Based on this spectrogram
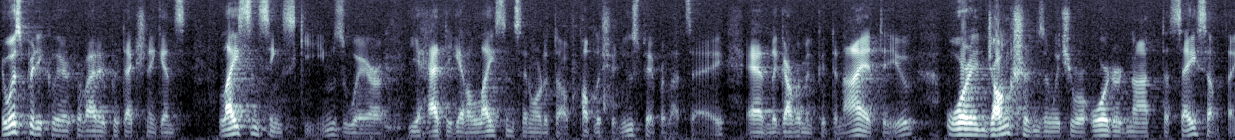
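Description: Very fast and fairly low in pitch, a man's speech shows big swings in loudness. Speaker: law professor. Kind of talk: panel discussion. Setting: live event with audience. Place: hall. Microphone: handheld.

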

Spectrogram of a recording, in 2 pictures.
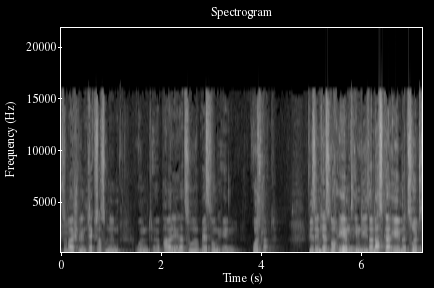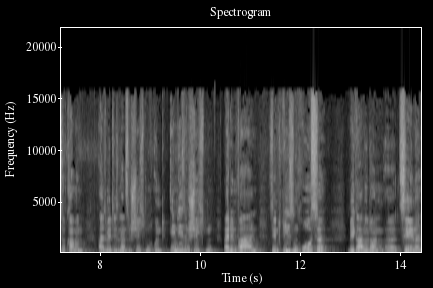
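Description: Against a quiet background, a man with a fairly high pitch and a dark, mellow tone talks at a moderate pace with very wide pitch swings. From Germany, Lower Rhine / Bergisches Land (Solingen). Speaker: author and civil engineer giving a talk. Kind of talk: public lecture with slides. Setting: lecture hall with audience. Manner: halting, many fillers. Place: hall.

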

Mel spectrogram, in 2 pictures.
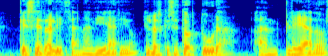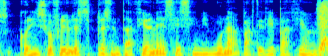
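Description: A man's medium-pitched voice at a moderate pace, with ordinary pitch variation, on a very clean recording with a silent background. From Spain, Madrid. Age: 30s. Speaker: podcast host and corporate trainer. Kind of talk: podcast monologue. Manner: animated.

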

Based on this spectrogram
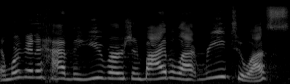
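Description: A woman with a high voice talks at a moderate pace. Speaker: preacher. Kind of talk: sermon. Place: church.

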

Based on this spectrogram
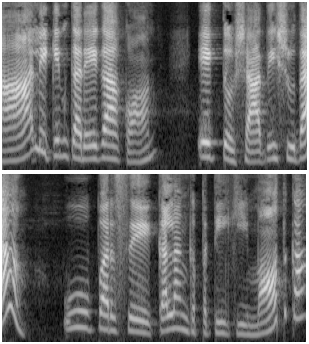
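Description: Using a cartoonish character voice, a woman speaks at a fairly high pitch with a bright, sharp tone. Her intonation is lively and her pace slow.

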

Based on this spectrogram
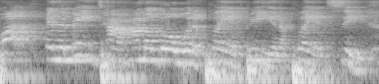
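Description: A woman at a moderate pace, with strong room echo and noticeable background noise. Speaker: preacher. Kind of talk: sermon. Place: church.

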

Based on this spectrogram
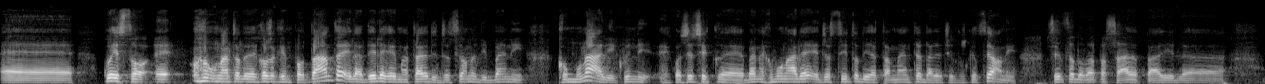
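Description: Using a normal speaking voice, a man talks at a moderate pace with a medium pitch. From Trieste, Italy. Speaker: district council member. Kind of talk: TV interview discussion. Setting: studio. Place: studio. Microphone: lapel.

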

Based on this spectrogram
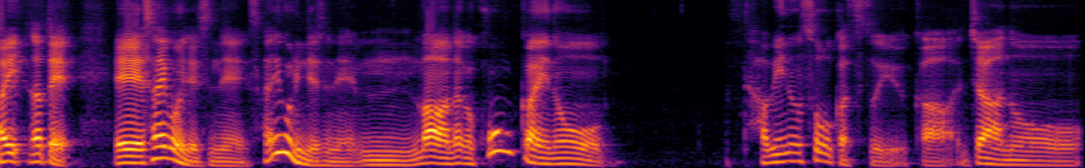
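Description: Against a quiet background, a man with a fairly low pitch and a dark, mellow tone talks at a fairly quick pace, his pitch swinging very widely. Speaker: photography vlogger. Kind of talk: casual monologue vlog. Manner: talkative, many fillers.

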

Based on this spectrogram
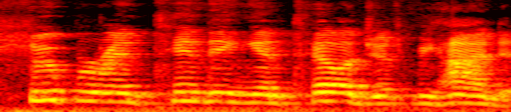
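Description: A man is speaking. There is audible room echo. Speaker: Bible class teacher. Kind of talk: lecture. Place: classroom. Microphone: camera far.

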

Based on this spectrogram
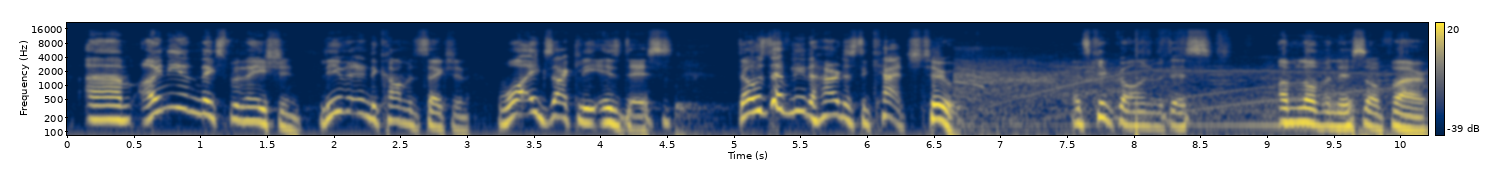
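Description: Speaking at a fairly quick pace, a man uses a fairly high pitch, a fairly bright tone and big pitch swings.

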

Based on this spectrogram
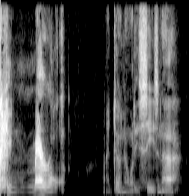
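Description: A man puts on a raspy character voice with a smug tone. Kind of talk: comic inner monologue voice-over. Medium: short film. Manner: smug, petulant, melodramatic.

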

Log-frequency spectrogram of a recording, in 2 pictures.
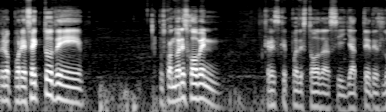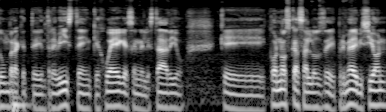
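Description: A man with a plain, everyday voice, fairly low in pitch, at a fairly slow pace, with ordinary pitch variation, big swings in loudness, light background noise and dry sound with no echo. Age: 40s. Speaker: financial advisor and entrepreneur; podcast guest. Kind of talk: interview conversation. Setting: hotel recording location. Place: open country. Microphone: studio mic.

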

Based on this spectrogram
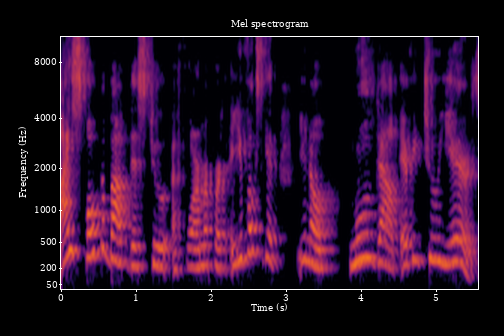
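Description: A woman with a high pitch speaks in an animated tone. The background is quiet, though the room echo is audible. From Hawaii. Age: 60s. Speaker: public commenter at a government meeting. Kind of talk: public comment. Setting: public meeting. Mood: impassioned, indignant. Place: hall. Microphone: podium.

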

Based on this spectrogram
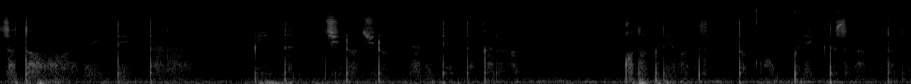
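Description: Soft-spoken whispering at a fairly slow pace, in a dry sound with no echo and light background noise. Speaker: character voice actor. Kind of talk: roleplay monologue addressed to listener. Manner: soft intimate whisper, slightly possessive.

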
